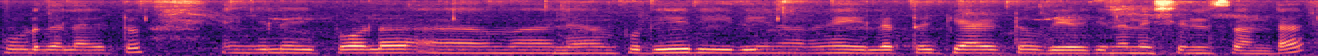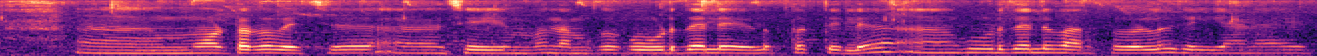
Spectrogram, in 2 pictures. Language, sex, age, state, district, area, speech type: Malayalam, female, 30-45, Kerala, Kottayam, rural, spontaneous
